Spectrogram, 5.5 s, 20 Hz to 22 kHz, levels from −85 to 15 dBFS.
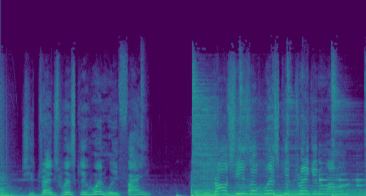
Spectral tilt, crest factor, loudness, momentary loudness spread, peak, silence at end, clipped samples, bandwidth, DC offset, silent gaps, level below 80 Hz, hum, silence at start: -4.5 dB/octave; 14 dB; -20 LUFS; 9 LU; -6 dBFS; 0 s; under 0.1%; 18 kHz; under 0.1%; none; -30 dBFS; none; 0 s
